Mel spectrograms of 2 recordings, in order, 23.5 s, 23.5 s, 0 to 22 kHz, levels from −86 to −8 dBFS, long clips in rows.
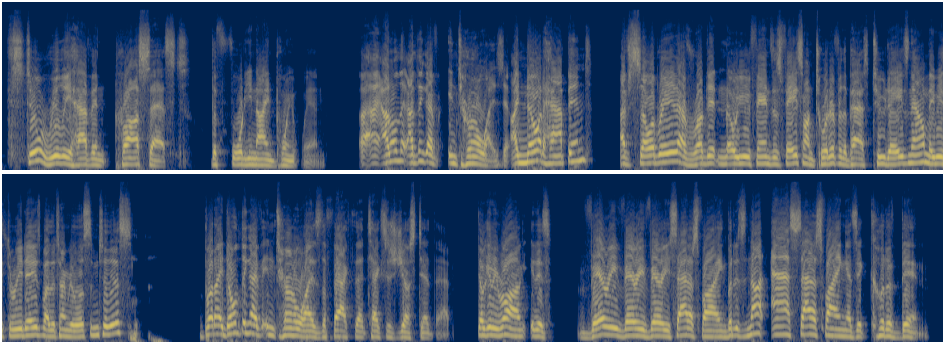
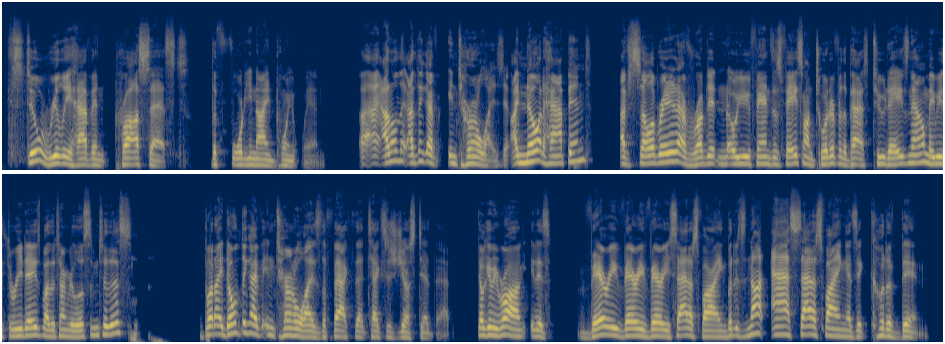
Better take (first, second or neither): second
